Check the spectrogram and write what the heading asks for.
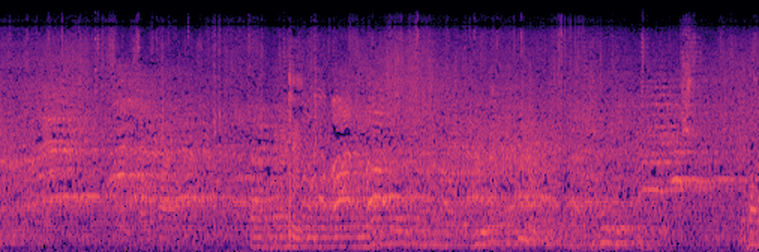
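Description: A man's broadcast commentary over a steady background of arena crowd noise.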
